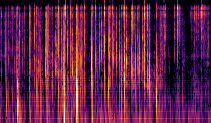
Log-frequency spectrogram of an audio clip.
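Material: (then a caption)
Plastic. Long acrylic nails tap rapidly on the back of an iPhone in a smiley plastic case mounted on a tripod, hitting both the case and the camera lenses. The taps are sharp, dry clicks with a bright high edge and almost no ring, coming in quick, uneven bursts throughout.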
